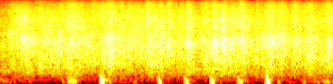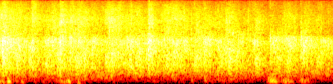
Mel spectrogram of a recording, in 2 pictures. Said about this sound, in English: Okay, so let's go ahead and applaud now.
